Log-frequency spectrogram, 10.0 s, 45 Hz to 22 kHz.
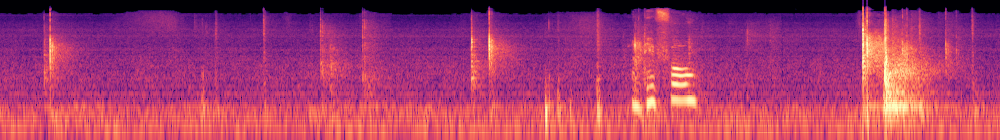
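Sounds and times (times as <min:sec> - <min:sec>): snooker balls clicking: 0:00.4 - 0:00.9, 0:04.7 - 0:05.7, 0:08.6 - 0:09.9.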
